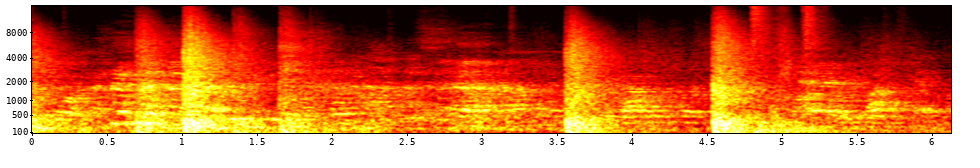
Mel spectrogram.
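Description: Sharp thuds and slams in a boxing gym, about five in six seconds, spaced unevenly, over indistinct voices talking in the background.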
